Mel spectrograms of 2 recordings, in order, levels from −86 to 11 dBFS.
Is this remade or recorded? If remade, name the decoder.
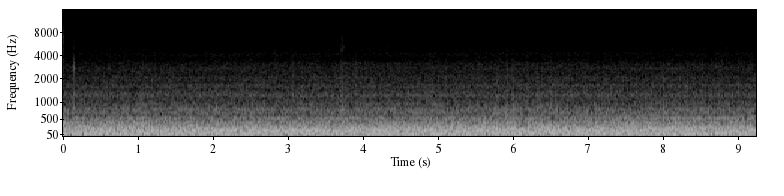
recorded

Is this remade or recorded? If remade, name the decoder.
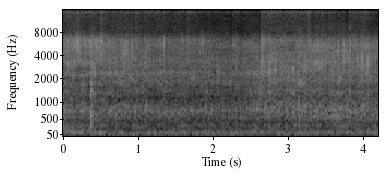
remade, codec, SNAC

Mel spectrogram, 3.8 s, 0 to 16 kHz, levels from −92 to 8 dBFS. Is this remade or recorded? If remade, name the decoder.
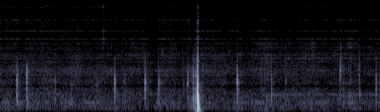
remade, codec, SNAC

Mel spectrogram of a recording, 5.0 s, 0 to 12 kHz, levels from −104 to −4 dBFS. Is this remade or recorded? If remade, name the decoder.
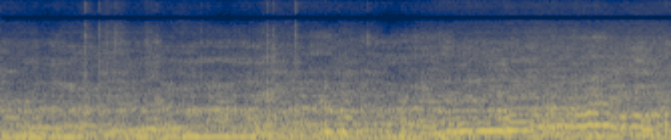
remade, codec, SNAC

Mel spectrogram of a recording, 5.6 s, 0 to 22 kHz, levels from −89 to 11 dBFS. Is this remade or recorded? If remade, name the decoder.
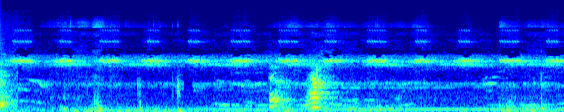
recorded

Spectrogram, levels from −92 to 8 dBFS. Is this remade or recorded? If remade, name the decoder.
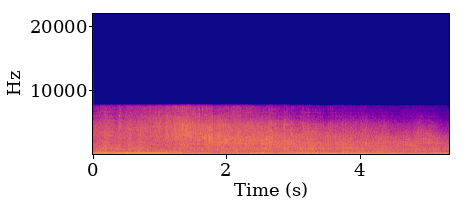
remade, codec, SNAC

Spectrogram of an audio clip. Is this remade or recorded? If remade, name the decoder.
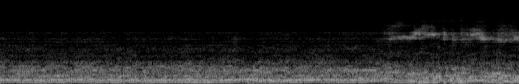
remade, codec, SNAC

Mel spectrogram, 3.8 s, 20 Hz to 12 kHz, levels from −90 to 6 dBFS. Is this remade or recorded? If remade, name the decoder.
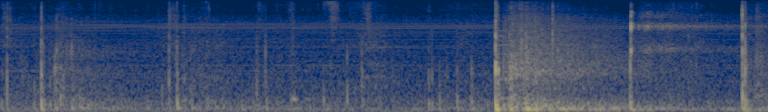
recorded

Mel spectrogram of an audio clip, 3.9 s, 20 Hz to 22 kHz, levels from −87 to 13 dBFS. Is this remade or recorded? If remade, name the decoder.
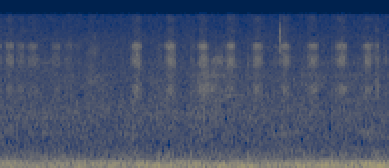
recorded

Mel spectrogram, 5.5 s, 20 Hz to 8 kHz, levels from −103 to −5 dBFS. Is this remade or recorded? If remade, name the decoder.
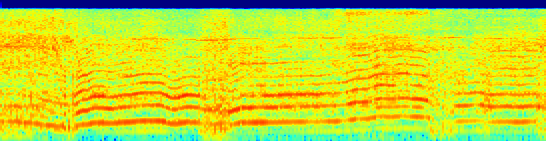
recorded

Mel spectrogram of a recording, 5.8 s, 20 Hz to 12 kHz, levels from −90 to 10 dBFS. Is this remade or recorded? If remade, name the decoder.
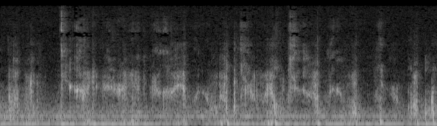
recorded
